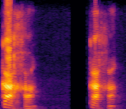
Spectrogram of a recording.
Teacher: ambas consonantes tienen cierre total en la salida del aire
